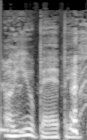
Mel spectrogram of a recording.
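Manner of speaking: light, soft laughing boxer voice; a hint of a gentle Mike Tyson impression. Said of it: "a really soft Mike Tyson".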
